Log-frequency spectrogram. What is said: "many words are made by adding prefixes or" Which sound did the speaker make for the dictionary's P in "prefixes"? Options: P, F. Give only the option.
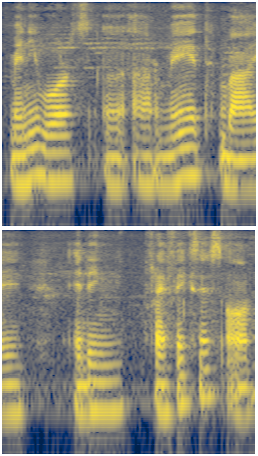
F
